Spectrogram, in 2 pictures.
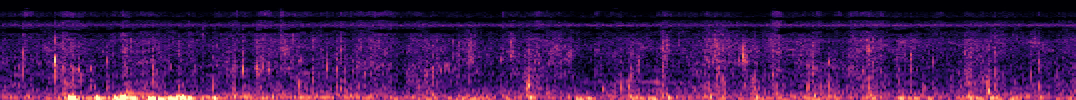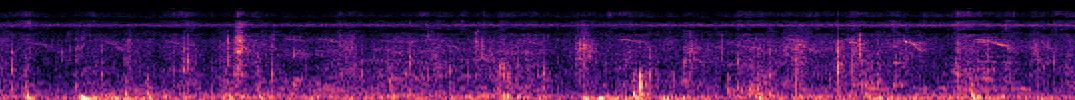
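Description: Footsteps of several people walking on a dirt path, with scattered light scuffs and clicks and a few low thumps, the strongest about half a second in.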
